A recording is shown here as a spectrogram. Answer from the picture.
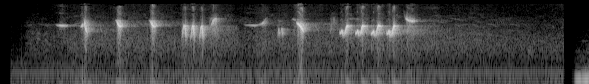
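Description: Bird chirping: a run of short, sharp chirps, some coming in quick runs of three or four, that stops about four seconds in.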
